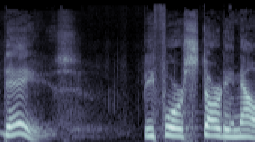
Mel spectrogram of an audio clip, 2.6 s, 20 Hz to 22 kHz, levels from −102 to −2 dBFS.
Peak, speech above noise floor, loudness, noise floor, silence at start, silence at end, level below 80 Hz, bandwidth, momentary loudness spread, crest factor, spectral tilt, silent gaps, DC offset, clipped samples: -8 dBFS; 44 dB; -24 LUFS; -67 dBFS; 0 s; 0 s; -62 dBFS; 17 kHz; 12 LU; 18 dB; -5.5 dB/octave; none; under 0.1%; under 0.1%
